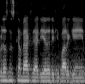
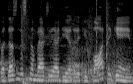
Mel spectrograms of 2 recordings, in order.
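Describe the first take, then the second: First: It is read at a normal, quicker pace. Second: It is read at a slower pace.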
